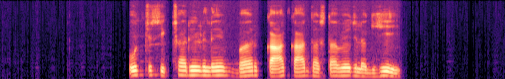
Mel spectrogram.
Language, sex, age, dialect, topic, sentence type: Chhattisgarhi, male, 18-24, Western/Budati/Khatahi, banking, question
